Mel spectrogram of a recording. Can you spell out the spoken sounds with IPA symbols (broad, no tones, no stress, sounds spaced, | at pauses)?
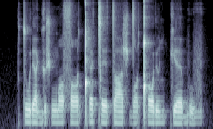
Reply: t u ɾʲ a ɡʲ o ʃ ŋ͡m e sˤ i ǃʰ ɛ ǀ e t a ʃ dˤ o ǃʰ ɔ ɾʲ u ʎ kʲ ɛ b u v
